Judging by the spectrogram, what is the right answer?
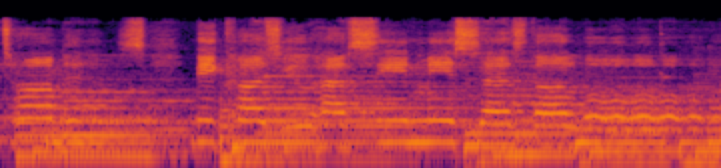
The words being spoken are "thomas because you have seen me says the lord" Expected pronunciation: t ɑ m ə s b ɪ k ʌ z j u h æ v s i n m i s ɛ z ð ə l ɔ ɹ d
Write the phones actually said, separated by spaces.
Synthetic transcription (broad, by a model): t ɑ m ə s b ɪ k ʌ z j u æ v s i n m i s ɛ z ð ə l ɔ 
